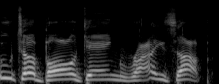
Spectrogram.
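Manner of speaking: high-pitched cartoon frog puppet voice. Streamer reading a viewer's chat message aloud, in Kermit voice. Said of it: "in Kermit voice".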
